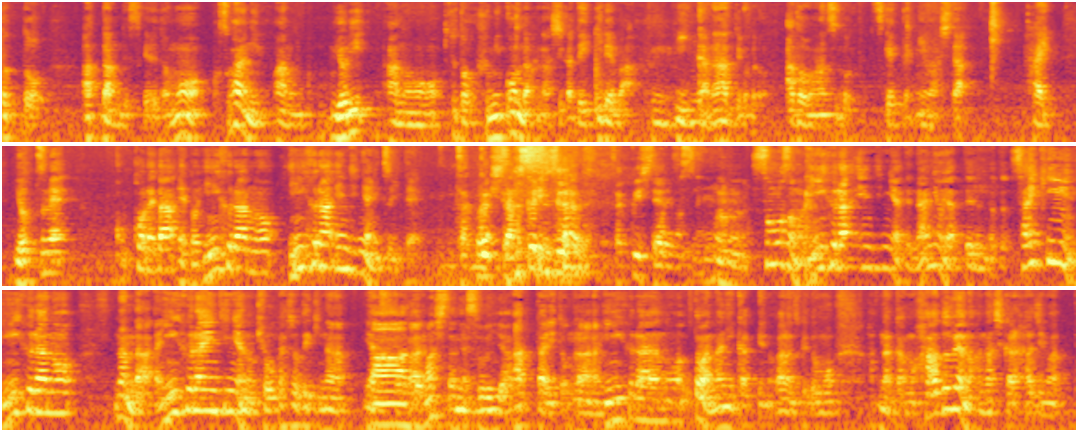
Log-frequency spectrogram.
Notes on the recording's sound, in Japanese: 音声の乱れがあります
